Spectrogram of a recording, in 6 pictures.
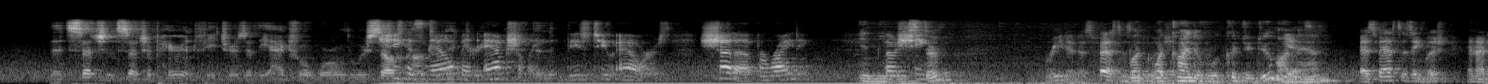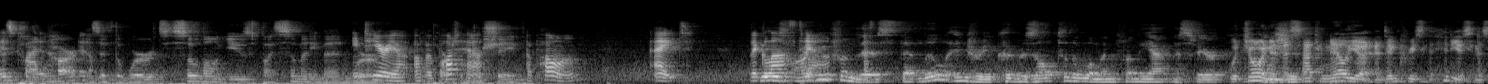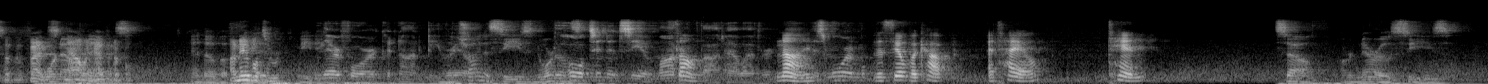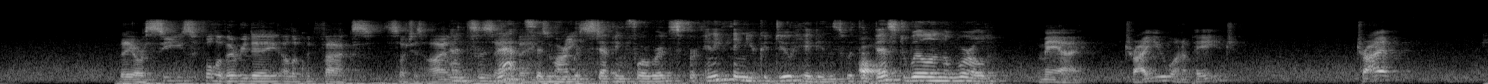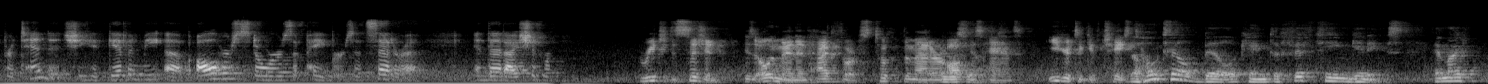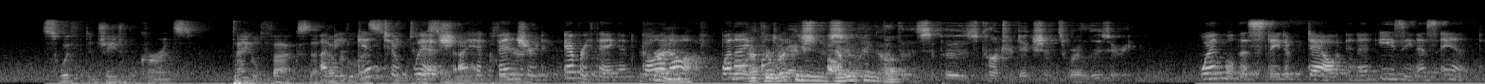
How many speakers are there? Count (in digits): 8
